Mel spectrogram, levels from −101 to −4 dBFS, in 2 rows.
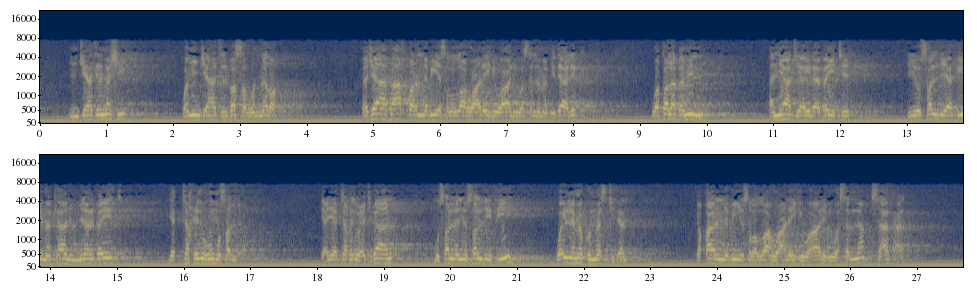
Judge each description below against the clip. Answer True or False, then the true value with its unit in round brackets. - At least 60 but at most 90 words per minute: False (100 wpm)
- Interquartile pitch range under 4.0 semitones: False (4.9 semitones)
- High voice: False (140 Hz)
